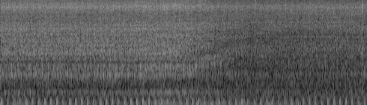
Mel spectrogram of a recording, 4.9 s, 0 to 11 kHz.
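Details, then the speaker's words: Honda Scoopy repaired after a broken piston caused by excessive compression from a non-standard Vario carb 110 piston, test-ridden about 10 km. Steady, even idle thump with no ticks or rattles, stable whether cold or hot; normal idle. "unit ini sudah saya coba kurang lebih 10 kilo mesin suara tetap stabil tidak ada perubahan suara dalam arti dingin halus panas kasar ini tetap stabil suaranya tetap stabil tidak ada perubahan"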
